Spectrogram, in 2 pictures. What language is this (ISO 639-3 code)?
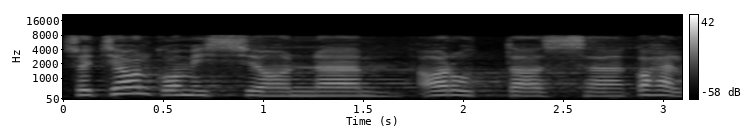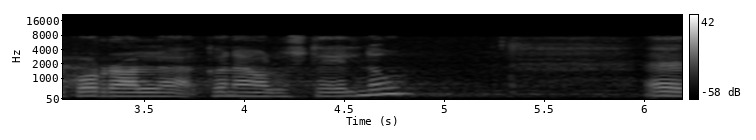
est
